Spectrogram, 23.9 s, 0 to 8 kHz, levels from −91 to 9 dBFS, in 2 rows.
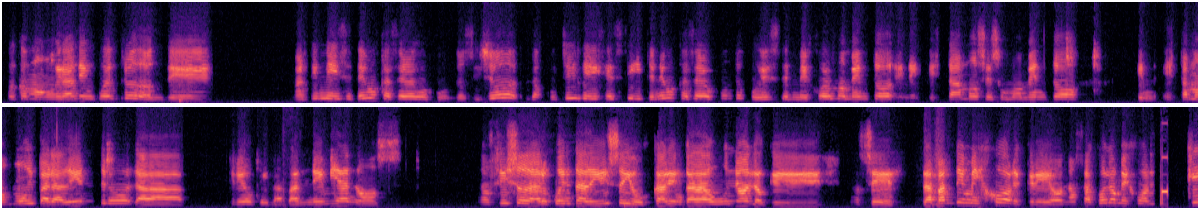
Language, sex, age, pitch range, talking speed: Spanish, female, 30-49, 160-205 Hz, 185 wpm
